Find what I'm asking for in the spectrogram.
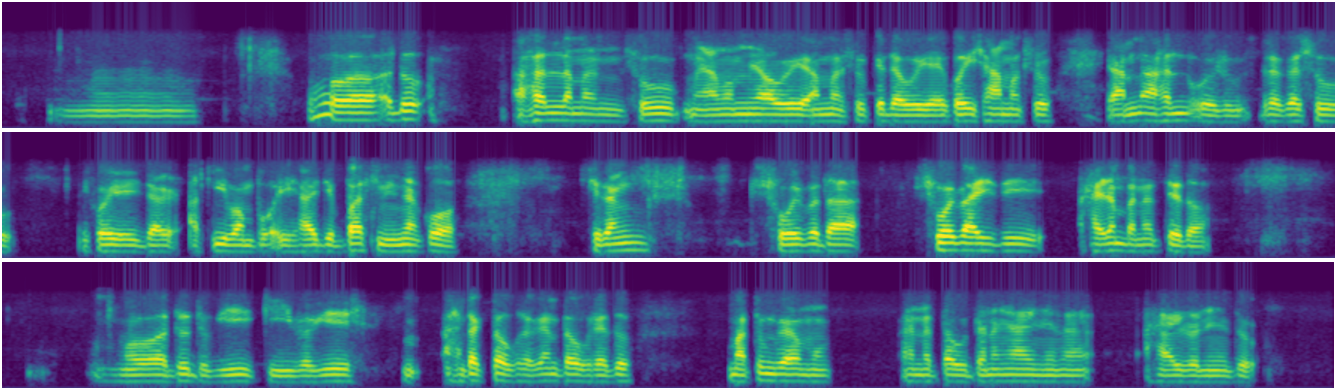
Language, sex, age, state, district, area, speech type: Manipuri, male, 18-30, Manipur, Churachandpur, rural, conversation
